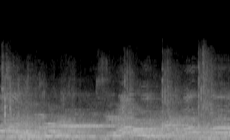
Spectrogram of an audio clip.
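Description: Several people shouting at once in a large hall: coaches and spectators calling out during a wrestling bout.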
